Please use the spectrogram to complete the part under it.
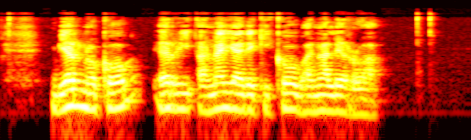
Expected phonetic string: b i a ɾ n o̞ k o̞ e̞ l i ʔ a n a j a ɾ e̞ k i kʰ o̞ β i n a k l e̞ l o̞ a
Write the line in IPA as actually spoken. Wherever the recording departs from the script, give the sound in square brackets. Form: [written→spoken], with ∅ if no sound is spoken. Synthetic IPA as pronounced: b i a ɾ n o̞ k o̞ e̞ [l→r] i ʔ a n a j a ɾ e̞ k i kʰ o̞ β [i→a] n a [k→∅] l e̞ [l→r] o̞ a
